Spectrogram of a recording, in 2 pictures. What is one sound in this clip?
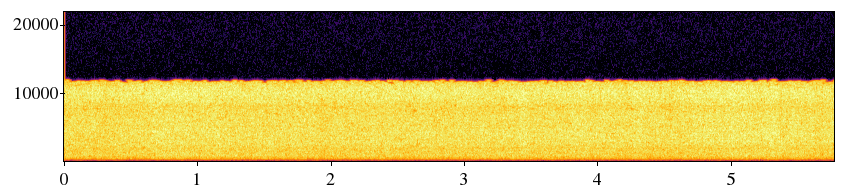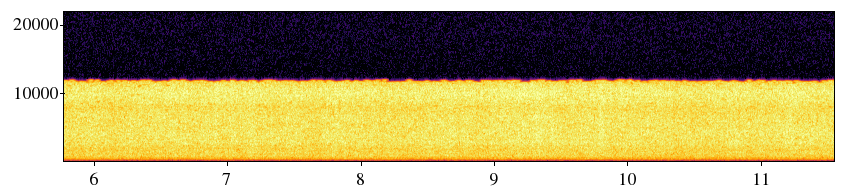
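A waterfall rushes and splashes steadily over rocks close by.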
